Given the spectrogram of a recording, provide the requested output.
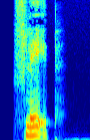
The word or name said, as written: flab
